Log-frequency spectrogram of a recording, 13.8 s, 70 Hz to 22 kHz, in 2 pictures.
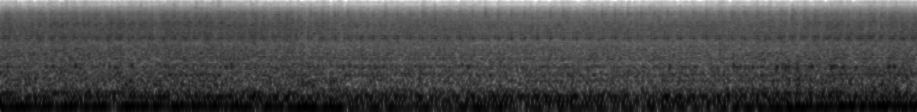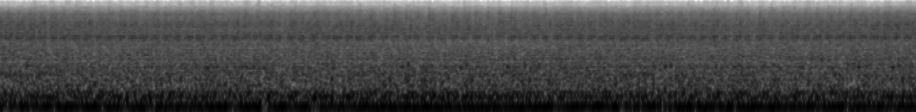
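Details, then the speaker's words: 1972 BMW 2002 with twin carbs and automatic, after timing set with a timing light: fires up easily, unlike before, and holds a steady, even low rumble; normal idle. "it's firing up easy as you heard before it didn't do that"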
